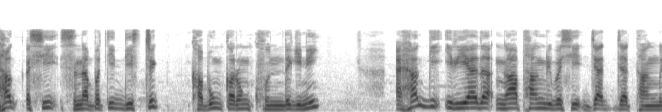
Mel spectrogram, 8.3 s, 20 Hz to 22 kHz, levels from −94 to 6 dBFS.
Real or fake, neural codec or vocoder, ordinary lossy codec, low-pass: real; none; none; 7.2 kHz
